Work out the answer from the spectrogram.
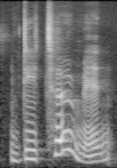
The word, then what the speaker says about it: determine: syab develop or determine it's determine is actually the the stress is on the second syllable determined not determined but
